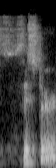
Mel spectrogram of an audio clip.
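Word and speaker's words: Pfister: a Wall-E uh fist Fister is what it's pronounced the PFI P Fister it's really weird name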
